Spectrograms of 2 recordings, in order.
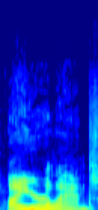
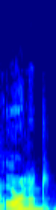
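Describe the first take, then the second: First: "Ireland" fully sounded as "Eye-er-land"; non-Irish pronunciation. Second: "Ireland" as Irish "Arlind", first syllable like "are"; Irish pronunciation. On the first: Shown as a demonstration. Telling people where he's from, careful "Eye-er-land". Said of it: "I have to say Ireland". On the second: Retold or imitated. Irishman telling people where he's from, "Ireland" said like "Arland". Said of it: "most Irish-sounding things that an Irish person can say".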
